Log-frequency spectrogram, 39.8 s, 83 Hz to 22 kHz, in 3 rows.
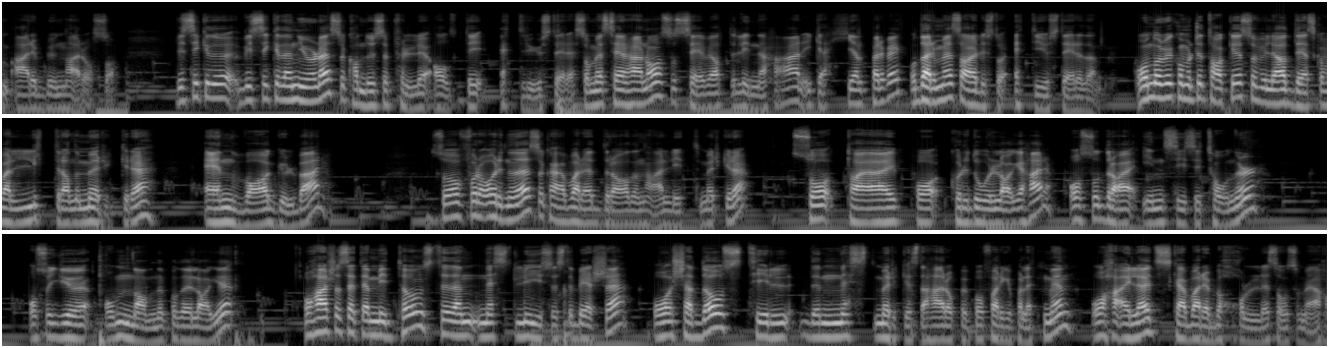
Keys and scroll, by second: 3.2 h, 5.4 g, 9.0 h, 9.4 g, 10.3 h, 11.0 g, 12.2 v, 27.4 Return, 28.5-29.6 typing.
